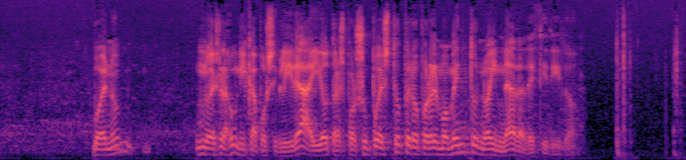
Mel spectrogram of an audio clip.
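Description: A man answers calmly into a microphone.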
